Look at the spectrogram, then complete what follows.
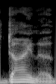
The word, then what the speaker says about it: Dinah: Her name is Dina, though most people call her Dena now, like the world even forgot how to say it right.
